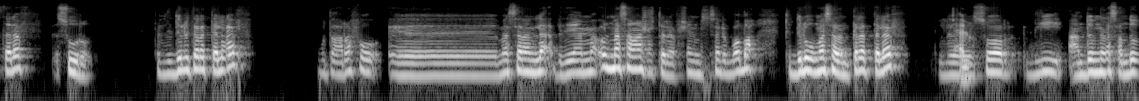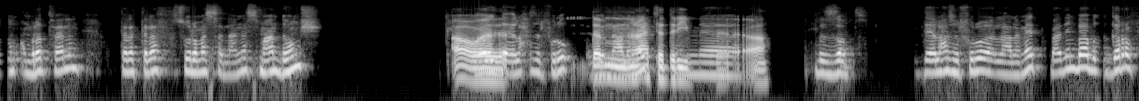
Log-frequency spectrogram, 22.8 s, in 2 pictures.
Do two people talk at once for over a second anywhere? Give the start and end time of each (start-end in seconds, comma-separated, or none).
17.3-18.9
